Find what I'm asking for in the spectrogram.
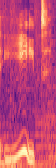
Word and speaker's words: yeet: Yep, and the next word is yeet. It's spelled like the word beet, only with a Y at the beginning instead of a B.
